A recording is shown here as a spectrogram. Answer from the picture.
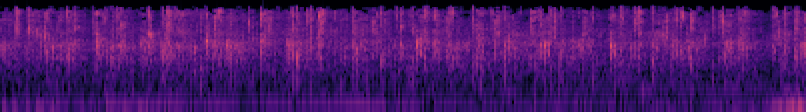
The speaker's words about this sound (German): Und ich finde, wir sollten ihnen einen richtig dicken Applaus geben, dass wir diesen Gottesdienst so mit ihnen feiern, durch sie feiern können.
